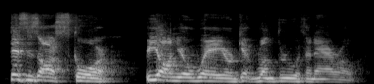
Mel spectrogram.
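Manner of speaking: loud shouted yelling. A player's character raises a crossbow and warns a stranger off, yelling a warning. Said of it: "I yell".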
